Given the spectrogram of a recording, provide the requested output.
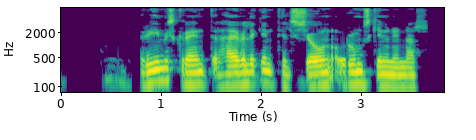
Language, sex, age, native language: Icelandic, male, 40-49, Icelandic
